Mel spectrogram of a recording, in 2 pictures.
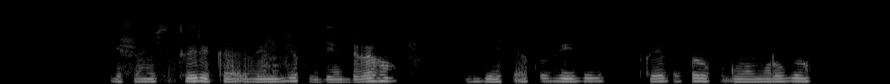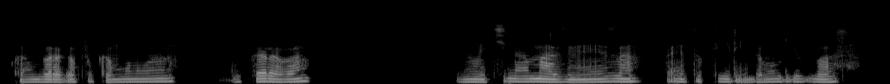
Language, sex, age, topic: Kinyarwanda, male, 25-35, health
